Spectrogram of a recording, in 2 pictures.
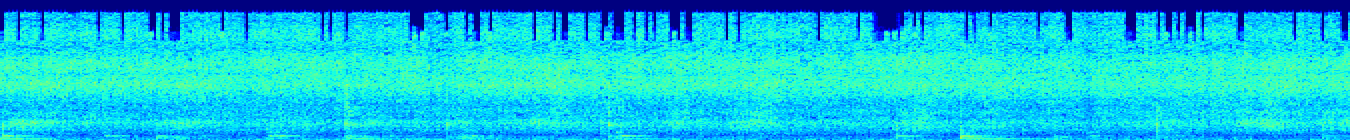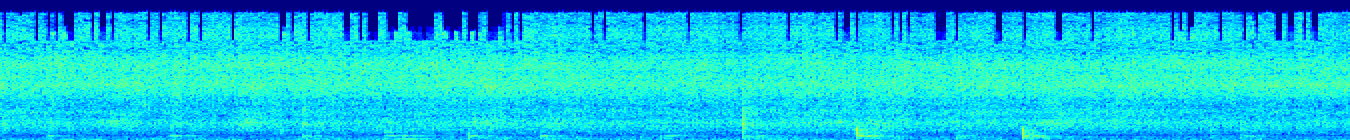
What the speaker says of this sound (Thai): นี่เป็นหมูสับนะทุกคน ผัดให้สุกเลยค่ะ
